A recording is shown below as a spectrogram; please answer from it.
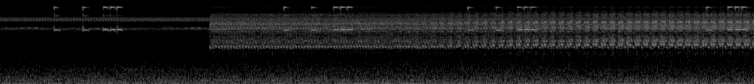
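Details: Insect sounds from a fixed-position camera; thin steady ringing with a few ticking chirps, then after two seconds a louder, rougher pulsing trill swells in and fills the upper range.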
